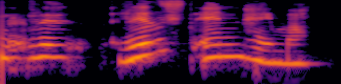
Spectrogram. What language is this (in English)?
Icelandic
